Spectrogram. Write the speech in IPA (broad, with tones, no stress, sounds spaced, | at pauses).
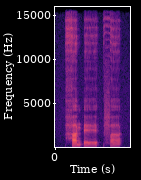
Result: h a˧ ŋ ʔ ɛ˧˩˨ | f a˨˩ k̚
